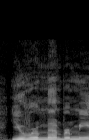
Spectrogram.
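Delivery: loud scream. Retelling a mother confronting the judge at the courthouse: imitating a mother screaming. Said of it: "Screaming, bro".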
